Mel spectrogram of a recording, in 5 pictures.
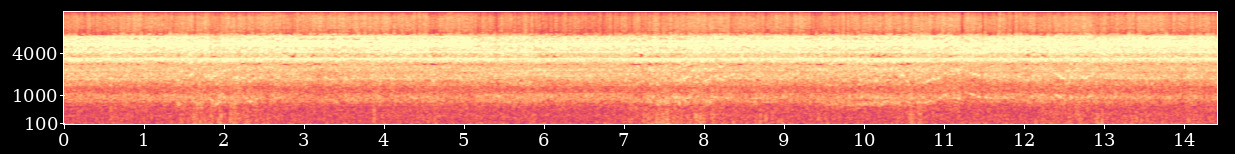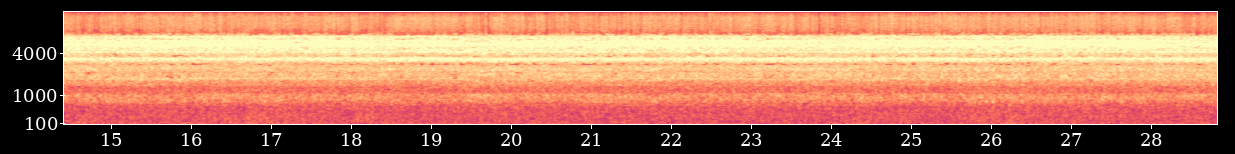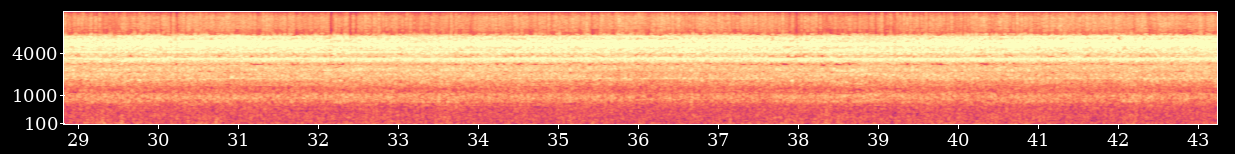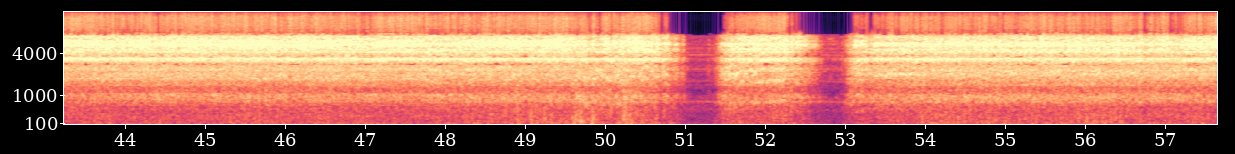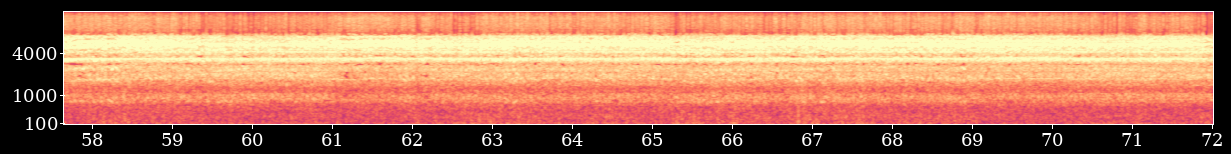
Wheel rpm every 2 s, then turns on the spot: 230, 240, 230, 220, 230, 250, 250, 230, 230, 230, 230, 230, 240, 230, 230, 230, 230, 230, 230, 230, 230, 230, 230, 230, 220, 110, 120, 210, 220, 230, 230, 230, 230, 230, 230, 230.
none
